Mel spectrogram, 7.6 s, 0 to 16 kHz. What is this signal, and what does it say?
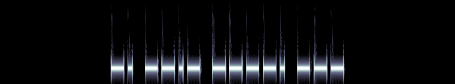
Morse code, heard as a keyed tone, about 17 wpm, 700 Hz. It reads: NQ9O
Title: USA Call Signs - 4 Characters - 17wpm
